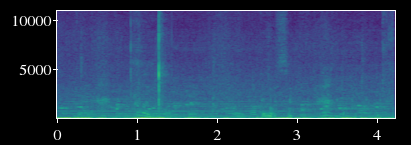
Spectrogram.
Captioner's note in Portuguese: Sem misericórdia na cara... / Estalo!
